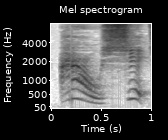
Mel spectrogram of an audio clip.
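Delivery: loud high pained ow, shit; shouted. A narrator's reading. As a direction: yell it as she hits the ground. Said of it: "she shouted".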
